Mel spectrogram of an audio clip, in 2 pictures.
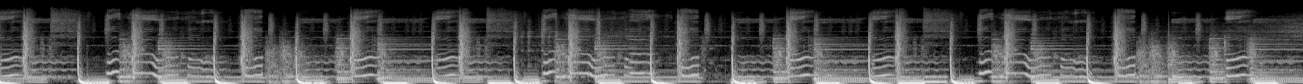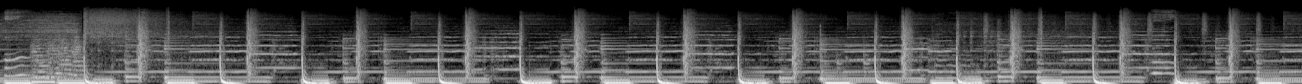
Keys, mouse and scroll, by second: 0.7 double click, 23.9 ctrl+t.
